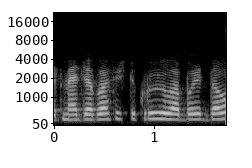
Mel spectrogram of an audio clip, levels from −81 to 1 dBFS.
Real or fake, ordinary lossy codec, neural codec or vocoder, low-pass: fake; MP3, 48 kbps; codec, 16 kHz, 16 kbps, FunCodec, trained on LibriTTS, 50 frames a second; 7.2 kHz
